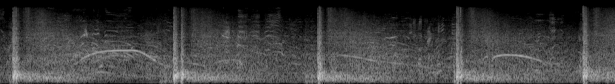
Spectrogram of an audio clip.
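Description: Aerial firework shells bursting, five sharp bangs about a second and a half apart, with a busy noise between them. The recording plays at double speed, so it all runs fast and high.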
